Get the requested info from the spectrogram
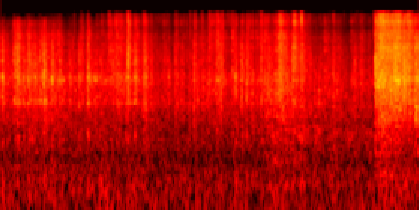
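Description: Empty wire shopping cart rattling as it is pushed over paving, then a loud metallic clatter near the end as it is rammed into a row of nested carts.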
